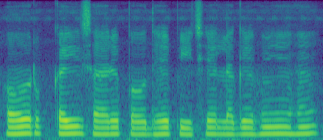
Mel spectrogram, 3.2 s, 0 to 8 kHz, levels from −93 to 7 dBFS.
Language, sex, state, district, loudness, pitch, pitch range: Hindi, male, Uttar Pradesh, Lucknow, -14 LUFS, 140 Hz, 135-145 Hz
